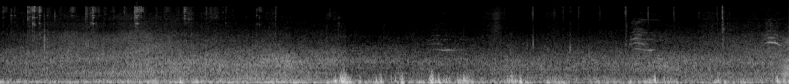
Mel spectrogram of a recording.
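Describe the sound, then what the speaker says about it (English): Small stray cat meowing on a Los Angeles street, several short faint cries amid outdoor traffic noise and wind, with a person talking nearby. "I wish I had food for him. It's a tiny cat."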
